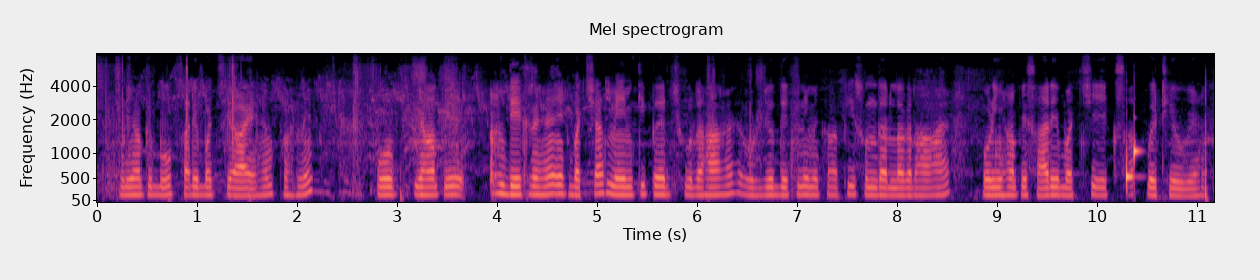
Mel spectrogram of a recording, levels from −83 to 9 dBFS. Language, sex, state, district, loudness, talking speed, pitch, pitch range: Hindi, male, Bihar, Supaul, -21 LUFS, 225 wpm, 160 Hz, 155-170 Hz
